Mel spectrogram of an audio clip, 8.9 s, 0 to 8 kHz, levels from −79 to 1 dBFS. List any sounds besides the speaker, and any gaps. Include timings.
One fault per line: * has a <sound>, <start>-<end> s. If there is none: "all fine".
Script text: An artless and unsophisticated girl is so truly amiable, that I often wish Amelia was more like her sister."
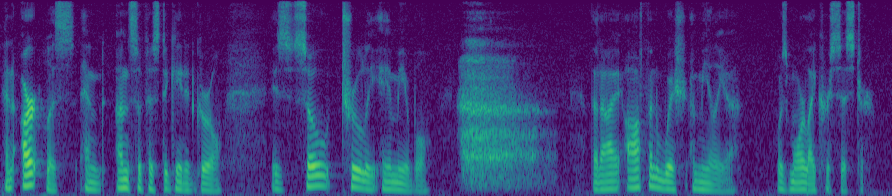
* has a sigh, 4.6-5.6 s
